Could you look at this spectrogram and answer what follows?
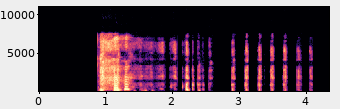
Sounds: Laughter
